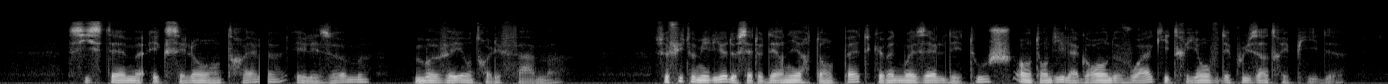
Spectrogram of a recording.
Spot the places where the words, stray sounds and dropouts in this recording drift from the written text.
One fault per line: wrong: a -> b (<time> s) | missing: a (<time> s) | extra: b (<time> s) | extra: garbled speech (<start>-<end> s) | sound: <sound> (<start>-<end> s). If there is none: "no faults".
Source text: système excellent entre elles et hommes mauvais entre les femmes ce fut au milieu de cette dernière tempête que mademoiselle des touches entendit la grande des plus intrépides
sound: dropout (2.6-2.7 s)
extra: les (3.0 s)
extra: voix qui triomphe (11.2 s)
